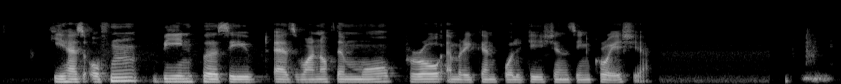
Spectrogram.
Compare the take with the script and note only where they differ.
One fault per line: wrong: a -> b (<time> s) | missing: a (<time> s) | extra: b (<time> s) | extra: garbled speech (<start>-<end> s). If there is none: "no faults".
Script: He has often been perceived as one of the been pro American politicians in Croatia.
wrong: been -> more (3.4 s)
